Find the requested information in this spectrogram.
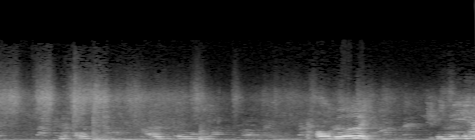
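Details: Baby monkey Dewdew calling for its mother while she is busy working; wavering, tonal cries rise and fall in short bursts, one louder quavering wail midway, with background voices and low hum.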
